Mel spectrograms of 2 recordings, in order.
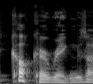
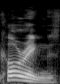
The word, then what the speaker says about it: Cockerings: C-O-C-K-E-R-I-N-G-S, which is cocker rings, I know, but it's pronounced Corrings.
